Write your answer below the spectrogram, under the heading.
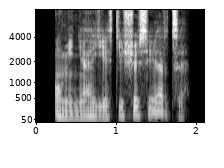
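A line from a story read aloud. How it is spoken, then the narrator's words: Soft gentle speech. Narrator (Russian): мягко говорил Меднобров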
